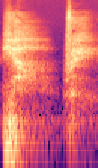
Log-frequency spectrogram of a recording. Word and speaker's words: Yahweh: In fact, the Hebrew word Yahweh, apparently the way that the Hebrews would pronounce it, and they wouldn't because it's the holy name of God. But if you would pronounce it, it would be more like taking a breath.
